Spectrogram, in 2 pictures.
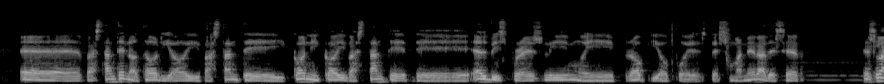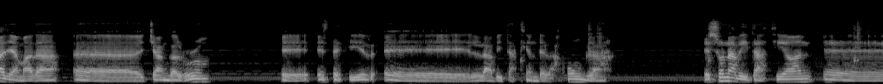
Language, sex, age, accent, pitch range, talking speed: Spanish, male, 40-59, Spanish, 95-130 Hz, 130 wpm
